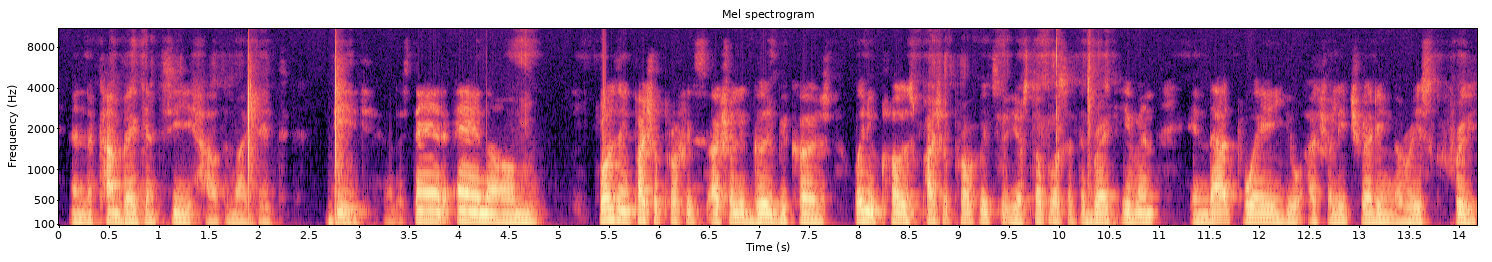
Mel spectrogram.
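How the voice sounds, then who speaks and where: The man's intonation is monotone and flat. His tone is dark and mellow, somewhat breathy. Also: moderate pace. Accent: non-native. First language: not English. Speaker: forex trading educator. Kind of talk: tutorial. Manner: casual, halting.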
